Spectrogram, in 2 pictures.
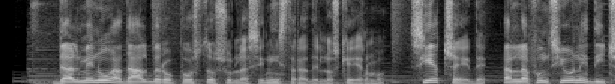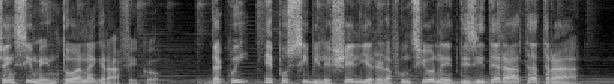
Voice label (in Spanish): Masculino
